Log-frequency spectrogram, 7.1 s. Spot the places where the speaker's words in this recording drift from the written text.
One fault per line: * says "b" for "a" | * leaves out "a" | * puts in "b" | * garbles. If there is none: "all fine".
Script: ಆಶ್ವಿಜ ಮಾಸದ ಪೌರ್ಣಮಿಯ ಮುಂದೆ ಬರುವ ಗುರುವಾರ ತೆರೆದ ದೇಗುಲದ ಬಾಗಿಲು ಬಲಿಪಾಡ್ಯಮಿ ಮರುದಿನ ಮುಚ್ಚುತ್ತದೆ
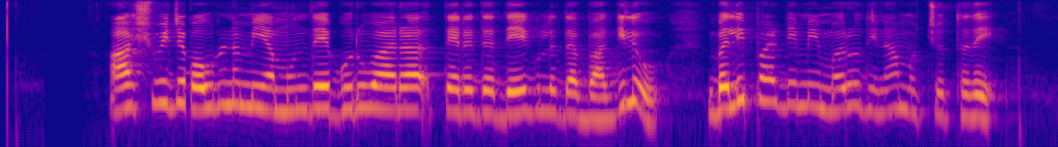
* leaves out "ಮಾಸದ"
* leaves out "ಬರುವ"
